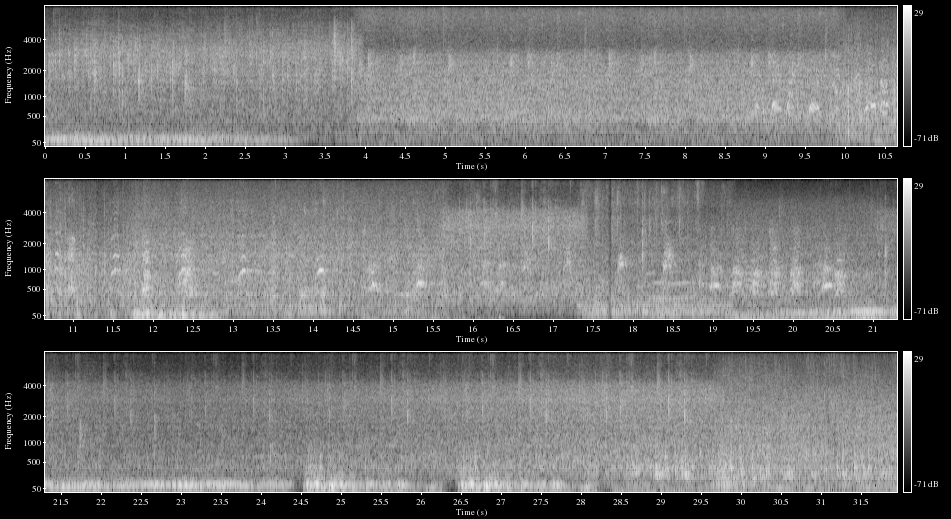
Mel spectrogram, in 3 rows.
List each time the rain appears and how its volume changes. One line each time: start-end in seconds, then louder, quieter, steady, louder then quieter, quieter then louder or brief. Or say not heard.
0.0-31.9 quieter then louder.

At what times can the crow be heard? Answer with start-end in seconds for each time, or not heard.
not heard.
